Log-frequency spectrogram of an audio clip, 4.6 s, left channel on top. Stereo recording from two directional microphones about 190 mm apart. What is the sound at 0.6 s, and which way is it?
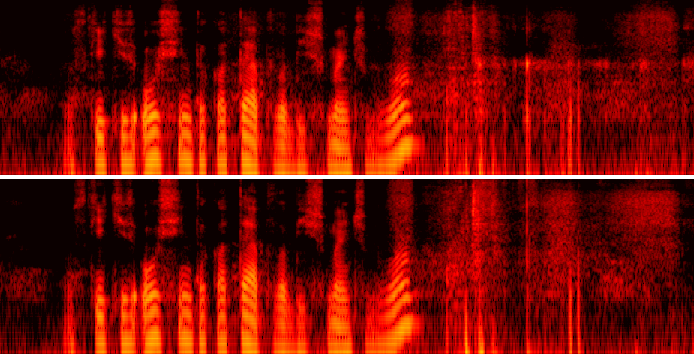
Speech, 10° right (ahead or behind).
